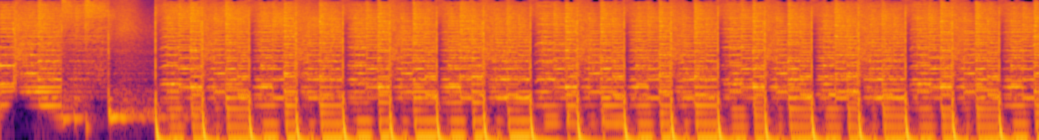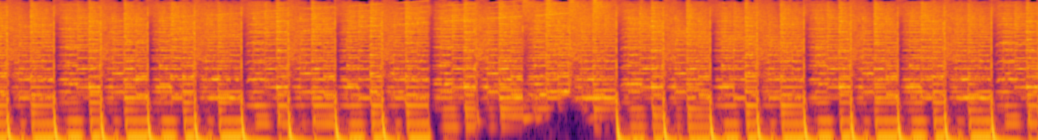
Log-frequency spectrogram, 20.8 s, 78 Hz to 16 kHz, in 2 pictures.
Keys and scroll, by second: 3.8 ctrl+z, 9.6 ctrl+z.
